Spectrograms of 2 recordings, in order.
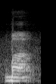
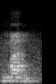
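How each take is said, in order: First: The word ends with a long a vowel. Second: The word ends with an n sound. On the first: The reader stops at this word. "এক জবর বাদ দিলে উচ্চারণ হয় মা" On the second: The reader continues without stopping here. "মিমে দুই জবর মান"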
